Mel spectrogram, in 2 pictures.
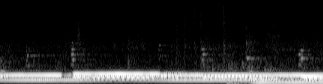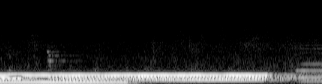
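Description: Organ music: slow, held chords that change every second or two, with a deep bass note entering about four seconds in and dropping out some three seconds later.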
